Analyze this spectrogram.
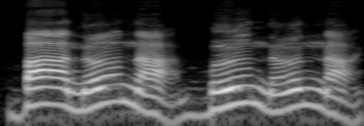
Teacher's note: próxima consoante nasal que tá em outra sílaba banana banana então o n da outra sílaba influencia o a da sílaba anterior · nasalização é quando a vogal nasal era oral mas ela sofre assimilação de uma consoante próxima consoante nasal que tá em outra sílaba banana banana então o n da outra sílaba influencia o a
